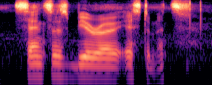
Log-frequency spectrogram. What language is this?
English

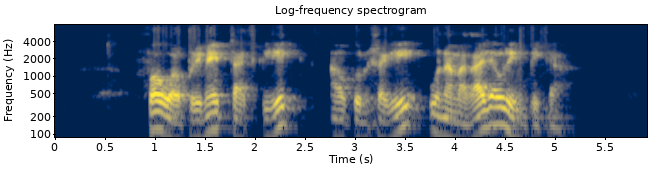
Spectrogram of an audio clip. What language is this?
Catalan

